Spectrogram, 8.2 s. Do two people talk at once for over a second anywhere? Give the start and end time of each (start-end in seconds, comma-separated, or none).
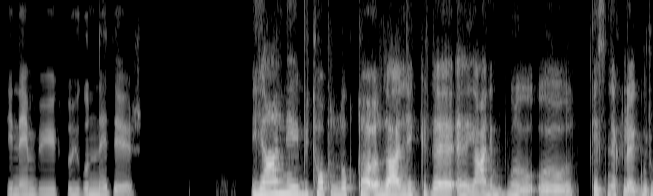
none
